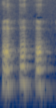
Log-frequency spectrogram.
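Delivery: high giggle at herself; can't stop giggling; breaking character giggling. Real, not acted. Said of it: "Can't stop laughing at myself".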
